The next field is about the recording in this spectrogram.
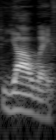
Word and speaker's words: Yahweh: Let's just say it's pronounced Yahweh for the purpose of this sermon.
